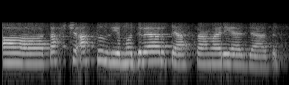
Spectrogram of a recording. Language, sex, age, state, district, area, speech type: Kashmiri, female, 18-30, Jammu and Kashmir, Ganderbal, rural, conversation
